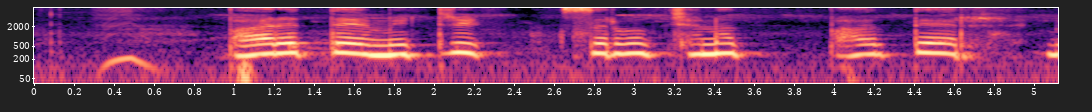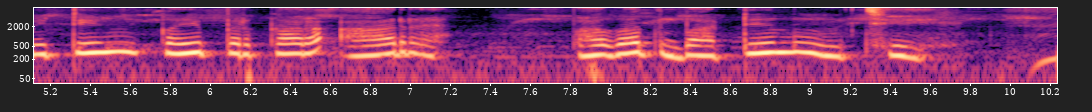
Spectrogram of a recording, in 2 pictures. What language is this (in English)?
Magahi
